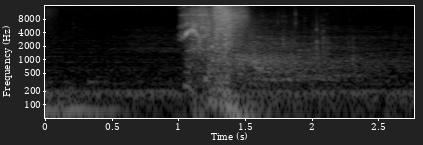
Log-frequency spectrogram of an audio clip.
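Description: A magic spell whooshes from a wand.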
